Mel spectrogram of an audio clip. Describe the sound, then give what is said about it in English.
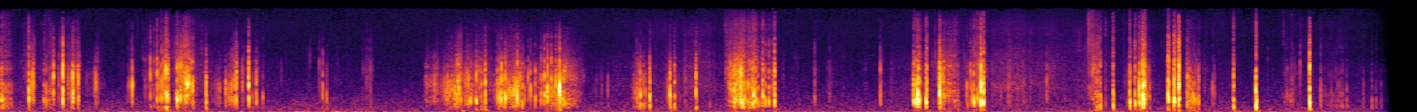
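Footsteps crunch across crusted snow in an uneven series of gritty, crackling bursts, some sharper and louder than others, broken by short pauses. No one speaks. “Sometimes a crust will build up to produce a crunchy quality, or even several crusts separated by layers of powdery snow, giving variations of dissonance with each step.”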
